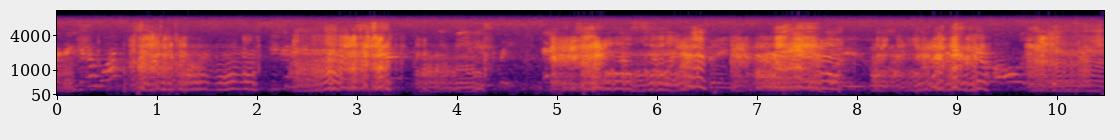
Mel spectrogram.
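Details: Angry female puppy growling in a high pitch, harsh raspy bursts repeating about every two seconds with brief pauses between, a human voice faintly present.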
